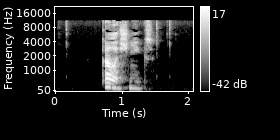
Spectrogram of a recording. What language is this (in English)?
Latgalian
